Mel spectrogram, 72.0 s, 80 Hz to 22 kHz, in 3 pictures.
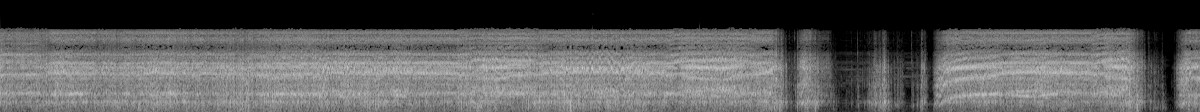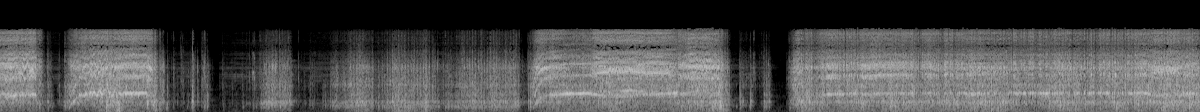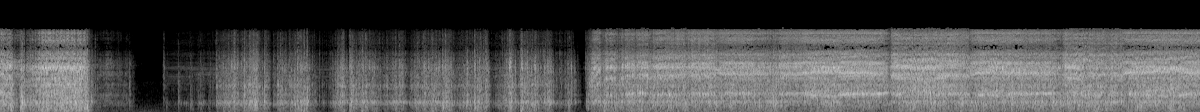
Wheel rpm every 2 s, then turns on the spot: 200, 200, 190, 200, 200, 200, 190, 160, 20, 90, 200, 100, 110, 110, 10, 10, 20, 120, 200, 60, 170, 200, 200, 190, 80, 10, 20, 10, 20, 30, 170, 200, 200, 190, 190, 200.
16-18 26-28 32-34 48-50 52-58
